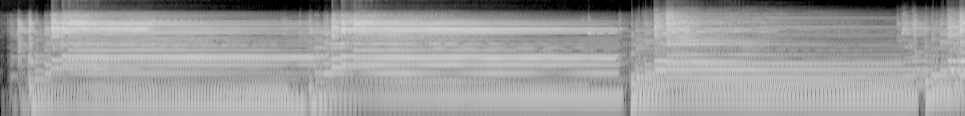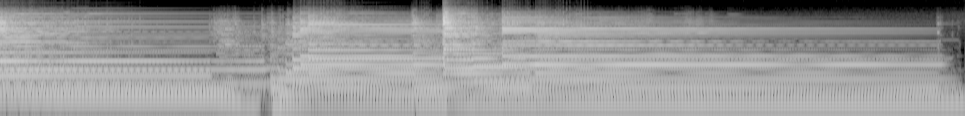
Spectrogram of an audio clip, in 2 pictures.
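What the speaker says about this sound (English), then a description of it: "the sound of a Tweed amp breaking up in the very unique way it does" An electric guitar through a Universal Audio Woodrow tweed amp simulation strums sustained chords with gritty, crunchy breakup, several strums ringing out over about fifteen seconds.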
